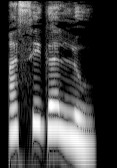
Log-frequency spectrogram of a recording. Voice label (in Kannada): "ಅಸಿಗಲ್ಲು", Kannada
